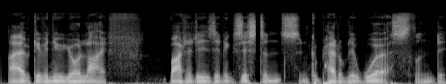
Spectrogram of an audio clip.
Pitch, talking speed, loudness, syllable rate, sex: 85 Hz, 215 wpm, -20 LUFS, 5.8 syllables/s, male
